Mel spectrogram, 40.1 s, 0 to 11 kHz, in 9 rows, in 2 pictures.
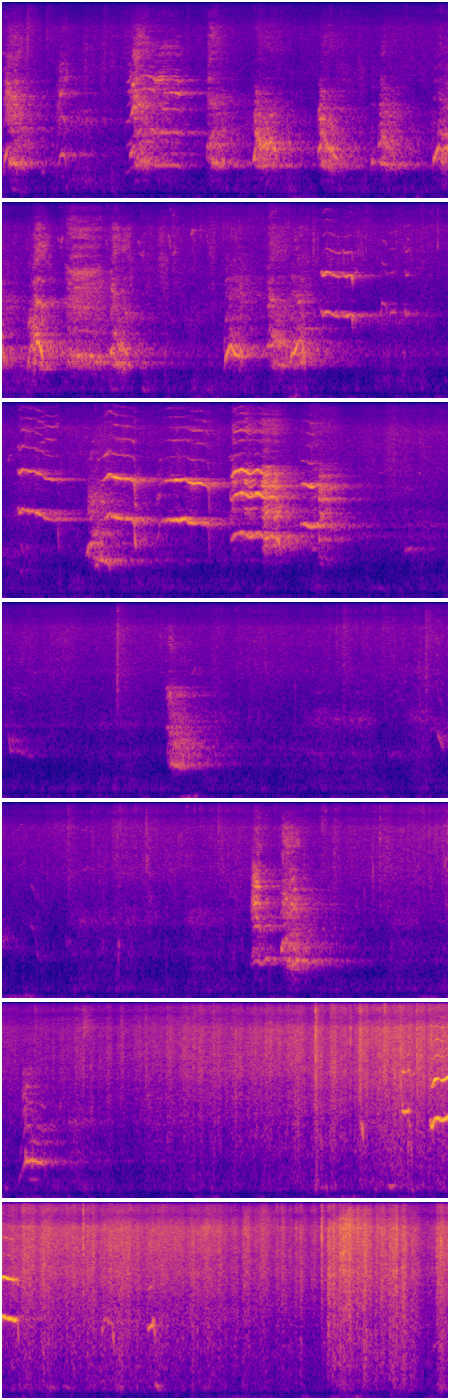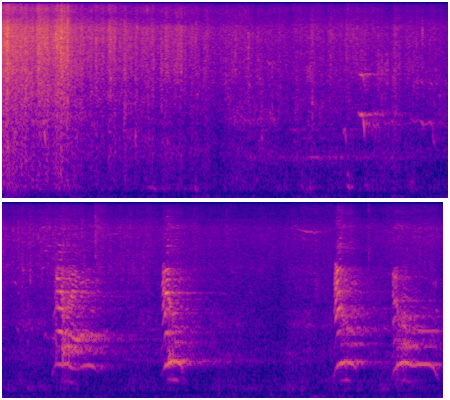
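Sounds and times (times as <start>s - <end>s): dogs baying: 0.0s - 13.6s, 19.7s - 29.7s, 39.0s - 40.0s
crackling rustling noise: 12.6s - 36.0s.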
